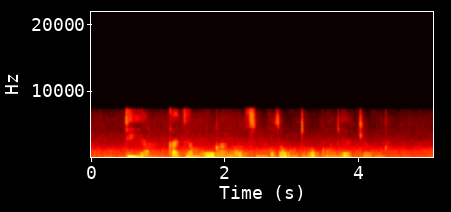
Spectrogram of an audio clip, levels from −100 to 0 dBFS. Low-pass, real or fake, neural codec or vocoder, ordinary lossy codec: 7.2 kHz; fake; codec, 24 kHz, 3.1 kbps, DualCodec; MP3, 64 kbps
